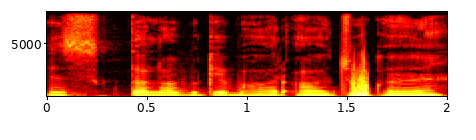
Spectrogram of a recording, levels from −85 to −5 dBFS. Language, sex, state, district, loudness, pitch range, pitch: Hindi, male, Uttar Pradesh, Muzaffarnagar, -20 LUFS, 180-215 Hz, 200 Hz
